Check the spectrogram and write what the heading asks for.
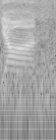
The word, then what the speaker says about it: Jan: But in in Fazmophobia, Yan is how that's pronounced.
